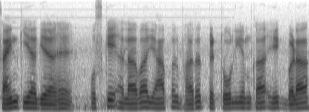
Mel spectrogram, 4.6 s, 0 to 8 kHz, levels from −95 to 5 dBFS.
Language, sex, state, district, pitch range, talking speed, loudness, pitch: Hindi, male, Chandigarh, Chandigarh, 120-135 Hz, 165 wpm, -18 LUFS, 130 Hz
